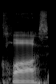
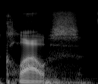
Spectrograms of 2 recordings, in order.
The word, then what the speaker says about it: Claus: the producers ears that it is not pronounced Claus it's klous that's what I said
